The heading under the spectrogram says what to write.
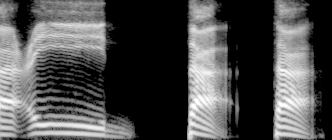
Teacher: Nah, tak sifatnya tipis istifal ya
